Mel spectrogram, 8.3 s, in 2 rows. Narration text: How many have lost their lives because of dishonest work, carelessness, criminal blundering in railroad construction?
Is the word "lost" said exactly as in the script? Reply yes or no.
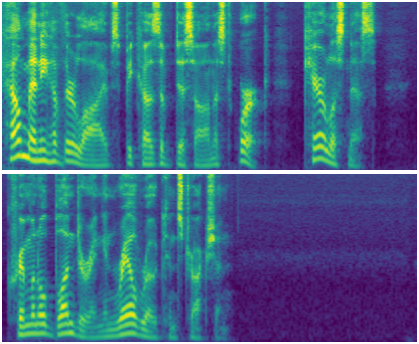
no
